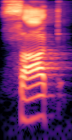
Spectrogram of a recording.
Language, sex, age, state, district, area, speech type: Urdu, male, 30-45, Uttar Pradesh, Gautam Buddha Nagar, rural, read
